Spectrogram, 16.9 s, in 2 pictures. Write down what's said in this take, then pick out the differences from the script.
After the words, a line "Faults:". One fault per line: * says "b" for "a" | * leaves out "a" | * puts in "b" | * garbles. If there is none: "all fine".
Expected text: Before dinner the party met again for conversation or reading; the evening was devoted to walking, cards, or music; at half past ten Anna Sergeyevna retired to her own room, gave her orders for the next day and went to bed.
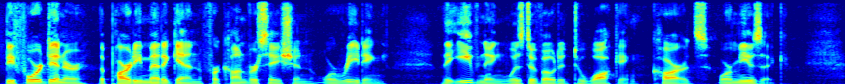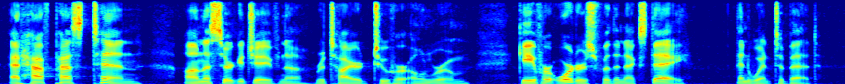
Before dinner the party met again for conversation or reading; the evening was devoted to walking, cards, or music; at half past ten Anna Sergeyevna retired to her own room, gave her orders for the next day and went to bed.
Faults:
all fine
